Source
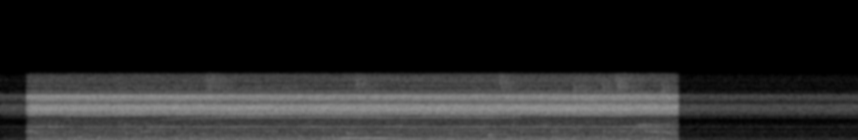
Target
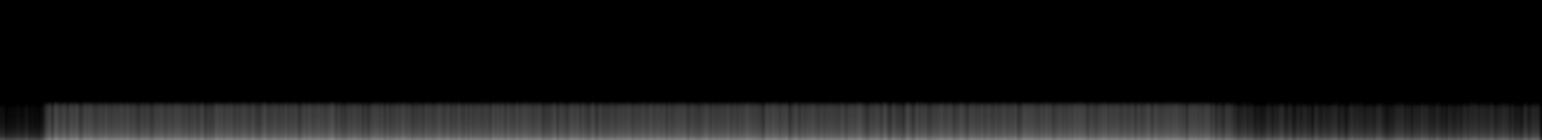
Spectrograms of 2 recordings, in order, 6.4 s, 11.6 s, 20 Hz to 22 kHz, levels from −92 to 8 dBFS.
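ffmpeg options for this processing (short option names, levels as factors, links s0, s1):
-filter_complex "[0:a]highpass=470,lowpass=2500,aderivative,bandreject=f=1900:w=21,areverse,acompressor=mode=upward:threshold=0.00316:ratio=2.5,areverse,atempo=0.58,asplit=2[s0][s1];[s1]adelay=16,volume=0.473[s2];[s0][s2]amix=inputs=2:normalize=0,asetrate=42336,aresample=44100,afreqshift=-21,aecho=1:1:158:0.376,aresample=11025,acrusher=samples=26:mix=1:aa=0.000001,aresample=44100,acompressor=threshold=0.00501:ratio=6,volume=4.22"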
